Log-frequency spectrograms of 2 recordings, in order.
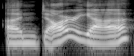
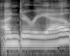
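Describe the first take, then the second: First: The first part does not sound like 'underwear'. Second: The first part sounds like the word 'underwear'. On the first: The speaker calls it right. "but it's Undaria" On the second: The speaker calls it wrong. "I kept calling it Undaria, like it's underwear"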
